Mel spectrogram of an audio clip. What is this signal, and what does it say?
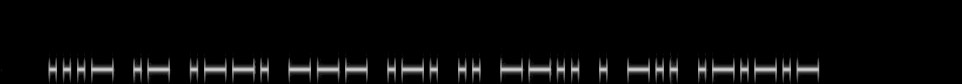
Morse code, heard as a keyed tone, about 17 wpm, 700 Hz. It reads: VAPORIZED.
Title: Pangram Challenge v2 - 17wpm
